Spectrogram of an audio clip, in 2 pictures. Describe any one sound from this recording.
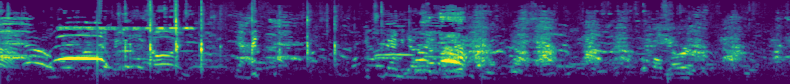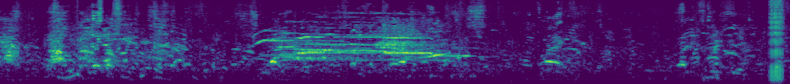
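A crowd in the stands cheers and shouts outdoors.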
